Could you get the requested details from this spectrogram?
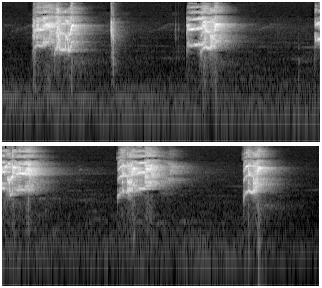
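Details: Lovebird therapy sound for stimulating rival birds to chatter: harsh, buzzy, high squawks about half a second long, repeated roughly once every one to one and a half seconds in near silence.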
